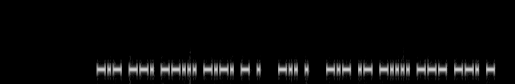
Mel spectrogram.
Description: Morse code, heard as a keyed tone, about 46 wpm, 700 Hz. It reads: KG7CTE DE KA6OGT
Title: USA Callsign DE Callsign - 6 Characters - 45wpm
